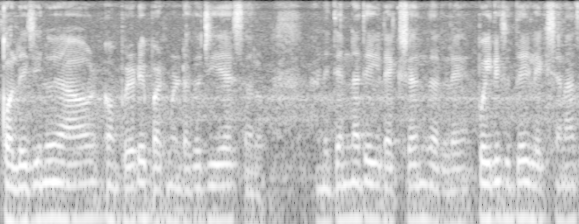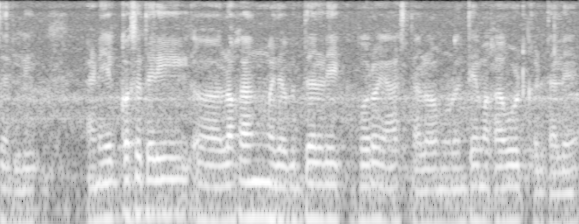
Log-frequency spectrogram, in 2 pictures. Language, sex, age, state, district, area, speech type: Goan Konkani, male, 18-30, Goa, Tiswadi, rural, spontaneous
